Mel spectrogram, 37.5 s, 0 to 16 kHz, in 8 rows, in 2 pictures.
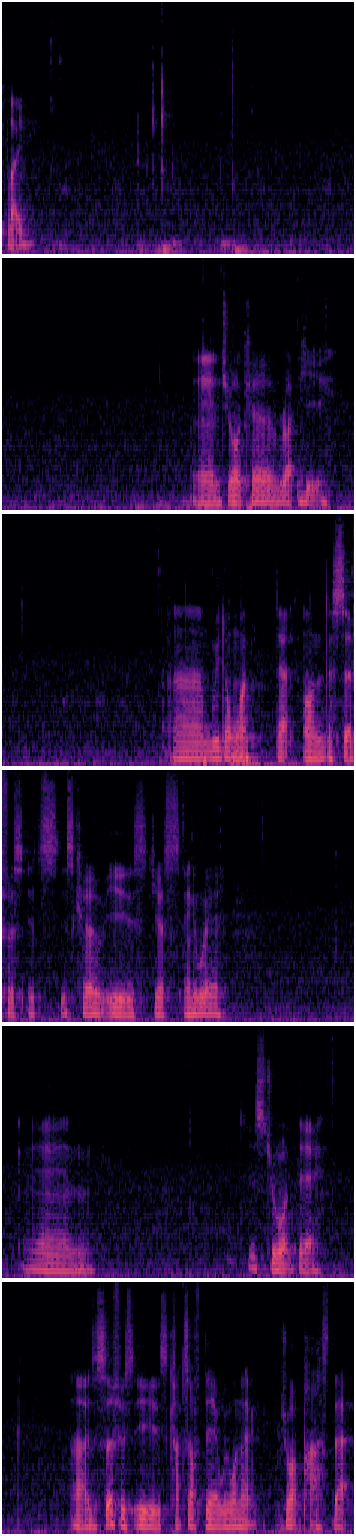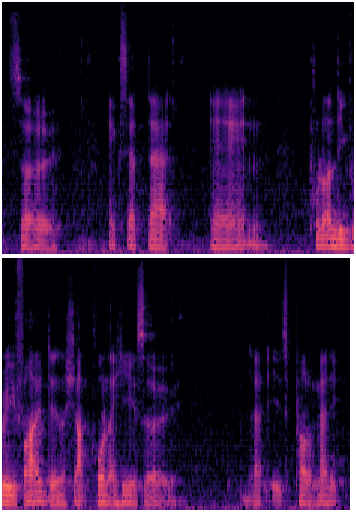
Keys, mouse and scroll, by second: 2.5 shift+middle click, 7.6 shift+middle click, 8.9 click, 14.1-30.4 drag.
